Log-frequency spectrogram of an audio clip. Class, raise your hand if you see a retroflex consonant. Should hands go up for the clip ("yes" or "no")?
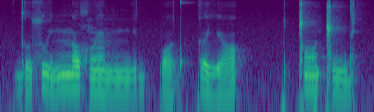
no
